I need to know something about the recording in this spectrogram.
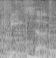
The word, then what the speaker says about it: Enciso: Enciso, see? That's how you pronounce it.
